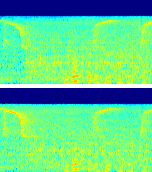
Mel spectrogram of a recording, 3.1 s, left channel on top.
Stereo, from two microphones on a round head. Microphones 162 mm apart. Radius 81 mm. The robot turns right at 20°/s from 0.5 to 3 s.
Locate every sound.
0.0 s running water: 40° right, 0.9 m; by 3.1 s 10° left, 0.9 m
1.3 s a woman speaking: 40° left, 0.6 m; by 3.0 s 75° left, 0.6 m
